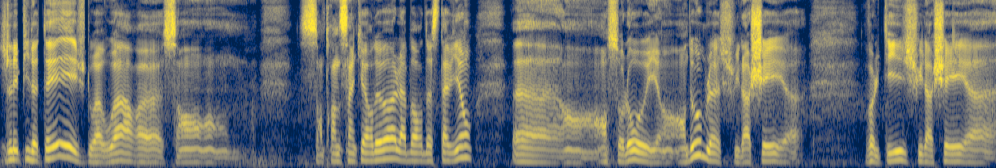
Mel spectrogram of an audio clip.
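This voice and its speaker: Long, frequent pauses break up delivery that moves at a very slow pace. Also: man, medium pitch for a man, ordinary pitch variation. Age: 60s. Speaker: former military pilot. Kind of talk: emotional interview. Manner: halting, hesitant.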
